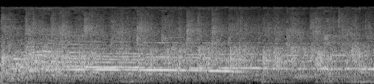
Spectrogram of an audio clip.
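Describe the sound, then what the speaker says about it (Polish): An audience applauding at a whistling and singing contest, a dense, continuous burst of many hands clapping, loud and sustained, with crowd noise underneath. "Proszę Państwa, gromkie brawa, gromkie brawa."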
